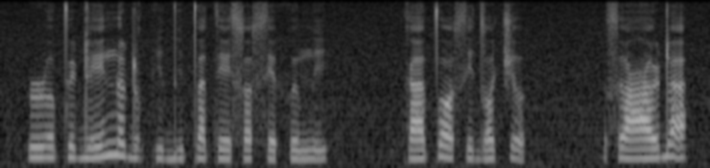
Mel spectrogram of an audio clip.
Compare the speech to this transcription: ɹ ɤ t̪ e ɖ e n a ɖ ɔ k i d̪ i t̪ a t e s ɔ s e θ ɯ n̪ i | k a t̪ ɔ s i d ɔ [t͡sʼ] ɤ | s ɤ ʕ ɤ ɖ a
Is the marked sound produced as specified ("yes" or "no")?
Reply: no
